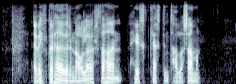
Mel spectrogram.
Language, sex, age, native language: Icelandic, male, 30-39, Icelandic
